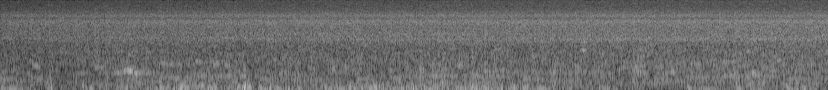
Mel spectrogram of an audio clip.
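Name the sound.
rushing water at Tinago Falls waterfall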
